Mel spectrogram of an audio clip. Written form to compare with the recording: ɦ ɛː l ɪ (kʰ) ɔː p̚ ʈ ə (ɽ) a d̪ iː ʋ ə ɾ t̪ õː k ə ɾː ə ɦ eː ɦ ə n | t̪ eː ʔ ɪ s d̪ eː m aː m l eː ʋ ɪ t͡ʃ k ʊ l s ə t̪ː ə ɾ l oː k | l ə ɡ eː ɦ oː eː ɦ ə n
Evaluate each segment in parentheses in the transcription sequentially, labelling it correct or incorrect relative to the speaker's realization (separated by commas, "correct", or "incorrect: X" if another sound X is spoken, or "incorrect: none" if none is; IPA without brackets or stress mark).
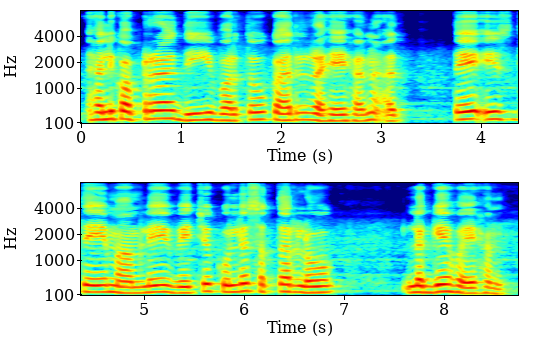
incorrect: k, incorrect: ɾ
